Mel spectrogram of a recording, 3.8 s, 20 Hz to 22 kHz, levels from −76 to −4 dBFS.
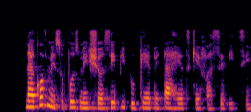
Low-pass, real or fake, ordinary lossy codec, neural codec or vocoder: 7.2 kHz; real; none; none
